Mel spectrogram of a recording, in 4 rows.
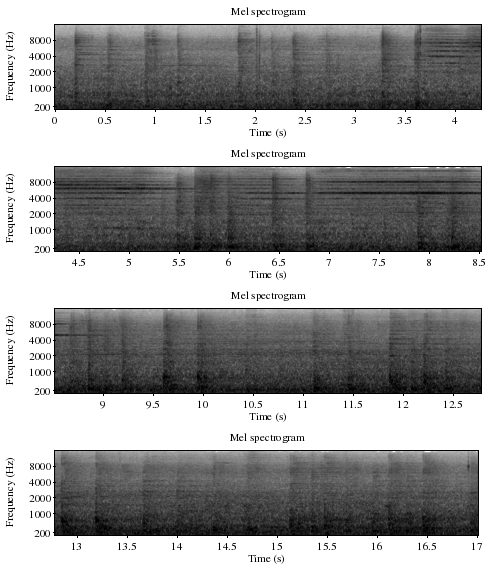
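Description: A green JR 201 series electric commuter train pulling into the station. High wheel squeal rings out for several seconds from about three seconds in, then the cars rumble and the wheels clack over rail joints, growing louder as the train comes alongside the platform.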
